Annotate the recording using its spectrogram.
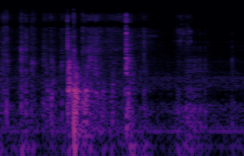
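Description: A hardback picture book's page being turned and handled: a few short paper rustles and light taps, the clearest about three-quarters of a second in.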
